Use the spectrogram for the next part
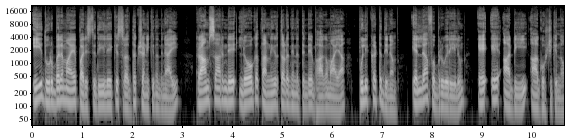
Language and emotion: Malayalam, neutral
